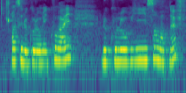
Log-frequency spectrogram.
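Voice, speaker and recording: A woman speaks at a fairly high pitch. The room echo is audible. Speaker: knitting podcaster. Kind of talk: casual show-and-tell video podcast. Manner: hesitant, many fillers.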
